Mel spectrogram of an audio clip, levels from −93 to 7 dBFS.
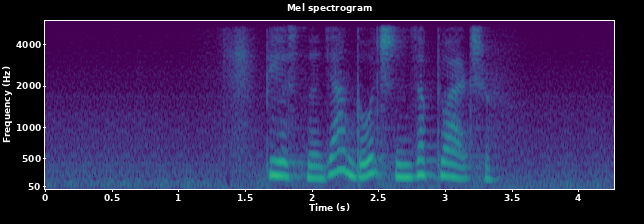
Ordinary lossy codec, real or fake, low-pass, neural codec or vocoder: none; fake; 5.4 kHz; codec, 16 kHz, 0.5 kbps, FunCodec, trained on Chinese and English, 25 frames a second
